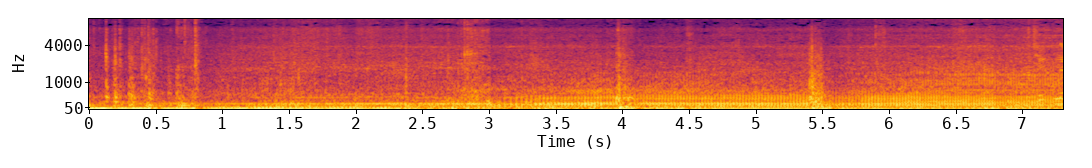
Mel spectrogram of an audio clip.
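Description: A 2001 Toyota Altis 1.8G engine runs after an oil change and oil pan strainer cleaning, a loud, steady idle with a constant low hum and faint mechanical clatter, and no talk.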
